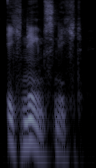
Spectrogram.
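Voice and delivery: usual speaking voice

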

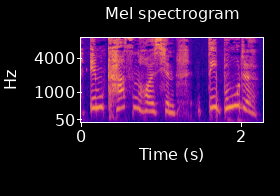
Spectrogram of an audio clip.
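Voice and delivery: put-on agitated girl directing a helper; urgent alarm. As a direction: insist urgently in a high voice. Frantic girl points out emergency.

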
